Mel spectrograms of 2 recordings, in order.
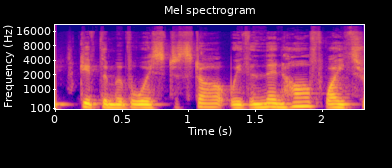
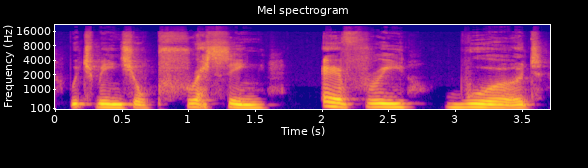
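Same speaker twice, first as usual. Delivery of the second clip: slow, every word pressed firmly; pressing every word; slower than usual. Shown as a demonstration. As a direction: lean hard on every single word, slowly. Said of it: "That's a bit exaggerated".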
